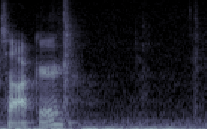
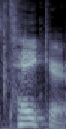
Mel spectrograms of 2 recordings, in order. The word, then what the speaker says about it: Talker: get an under clock talker taker I was saying talker sorry I'm so used to the like the decode talker X code talker and it's taker I've been saying it wrong the whole time under clock taker I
